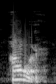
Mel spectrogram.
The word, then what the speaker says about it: hour: So, the key here is hour. The first letter is H and H is silent.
